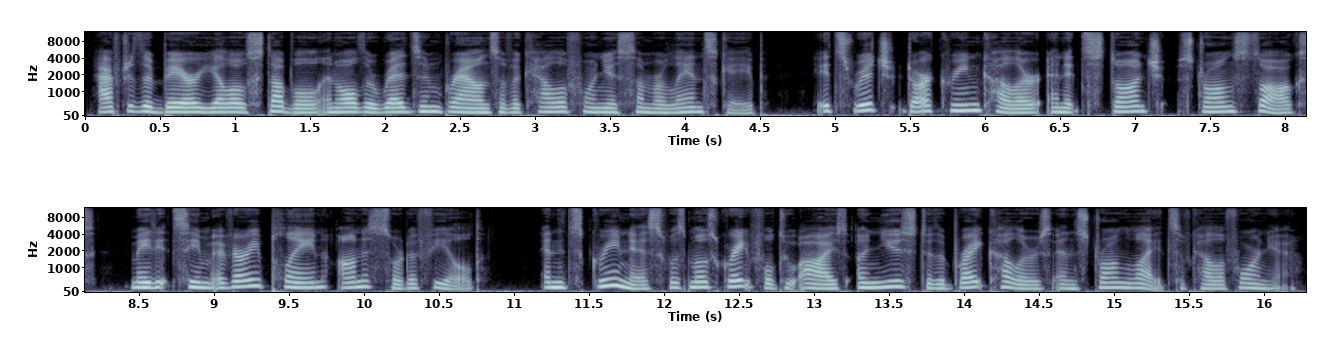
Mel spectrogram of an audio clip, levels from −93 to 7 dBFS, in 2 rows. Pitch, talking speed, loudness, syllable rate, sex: 180 Hz, 200 wpm, -19 LUFS, 5.0 syllables/s, female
